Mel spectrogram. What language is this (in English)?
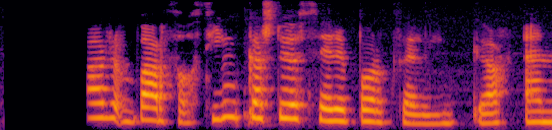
Icelandic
